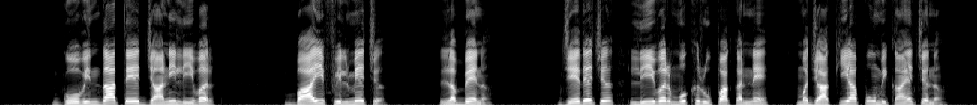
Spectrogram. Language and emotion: Dogri, neutral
